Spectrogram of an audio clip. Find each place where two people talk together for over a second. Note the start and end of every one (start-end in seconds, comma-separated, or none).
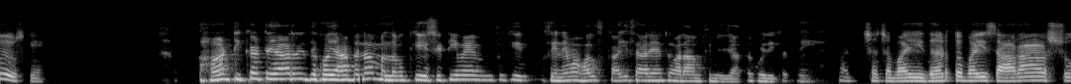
none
